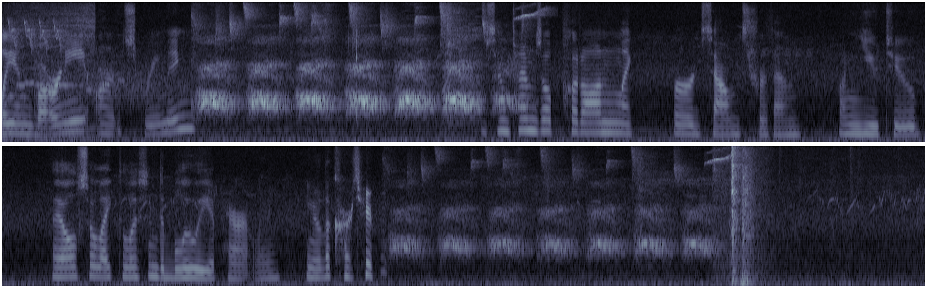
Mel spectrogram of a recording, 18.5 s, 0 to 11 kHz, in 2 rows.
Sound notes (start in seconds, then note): 4.9 bird squawks; 12.8 laughs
